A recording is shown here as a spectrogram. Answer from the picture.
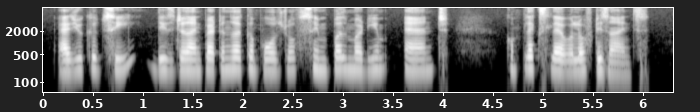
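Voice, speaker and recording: In a very clean recording with a silent background, a woman with a non-native accent speaks at a medium pitch in a monotone, flat intonation. Her tone is dark and mellow, and the sound is dry and close with no echo. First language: not English. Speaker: YouTube fashion and craft channel host. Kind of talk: narrated video presentation.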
